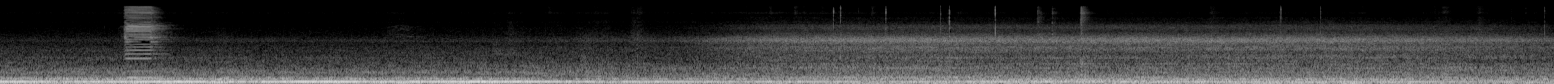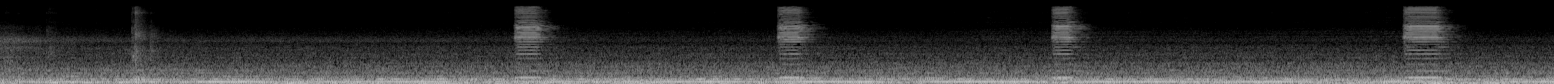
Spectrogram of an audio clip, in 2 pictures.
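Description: ThyssenKrupp hydraulic elevator in operation, heard from inside the car: a steady low hum throughout, with a hiss lasting several seconds in the middle. Short sharp sounds come about a second in and then several times near the end, a couple of seconds apart.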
